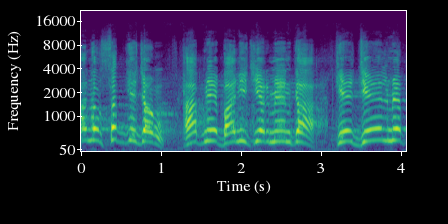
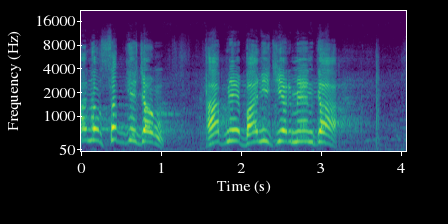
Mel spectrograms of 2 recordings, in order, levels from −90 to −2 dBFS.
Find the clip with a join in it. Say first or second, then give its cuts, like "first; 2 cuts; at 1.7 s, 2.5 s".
first; 2 cuts; at 1.1 s, 3.0 s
